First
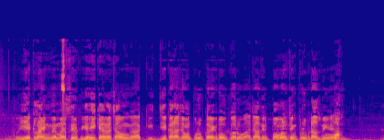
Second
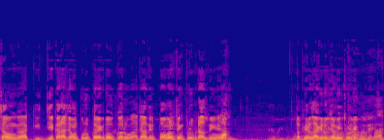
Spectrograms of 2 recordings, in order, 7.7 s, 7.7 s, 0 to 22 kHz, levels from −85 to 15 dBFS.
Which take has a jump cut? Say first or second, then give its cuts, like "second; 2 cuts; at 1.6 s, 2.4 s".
first; 1 cut; at 1.3 s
